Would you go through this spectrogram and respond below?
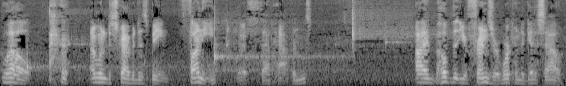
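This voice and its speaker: A man's voice: mid-range voice, a little slow, pauses often, background noise, close to an everyday voice. A man playing a cautious, earnest young pilot in a radio play, with a slightly hesitant manner. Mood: uneasy, subdued.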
